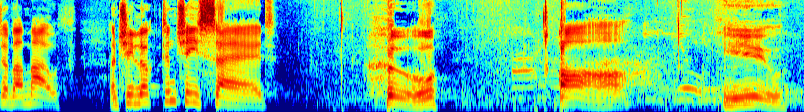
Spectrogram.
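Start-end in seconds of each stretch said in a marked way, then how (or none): 3.8-7.9 low, drawn-out regal question; like the Queen. Acted. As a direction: ask it like a grand queen. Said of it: "Just like the Queen".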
